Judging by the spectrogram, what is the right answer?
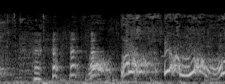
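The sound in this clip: A dog barks in a quick run of about four short yips, then gives longer, wavering whining barks that rise and fall in pitch. The sounds are loud and heard alone.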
